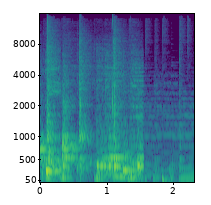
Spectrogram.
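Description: Live band music with hand drums and percussion under pitched instrument notes. About a second and a half in, the sound drops in level and changes.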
